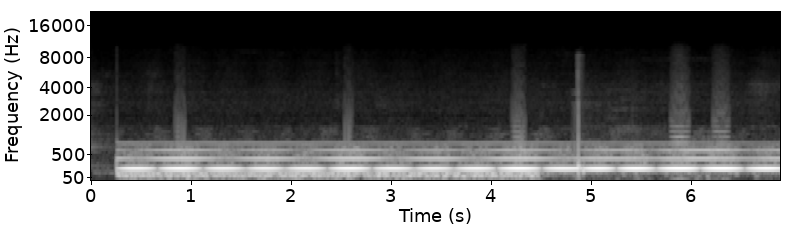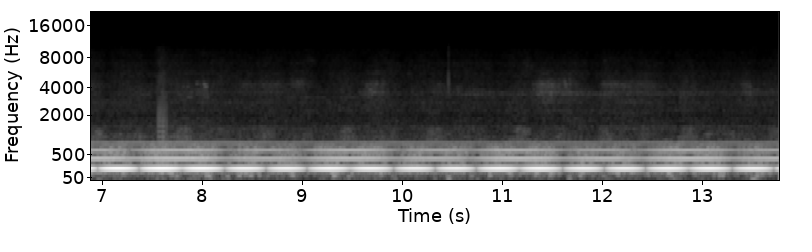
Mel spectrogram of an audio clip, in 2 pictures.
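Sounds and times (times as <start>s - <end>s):
sonified recording of a star, humming electronic drone with layered tones: 0.3s - 13.7s.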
